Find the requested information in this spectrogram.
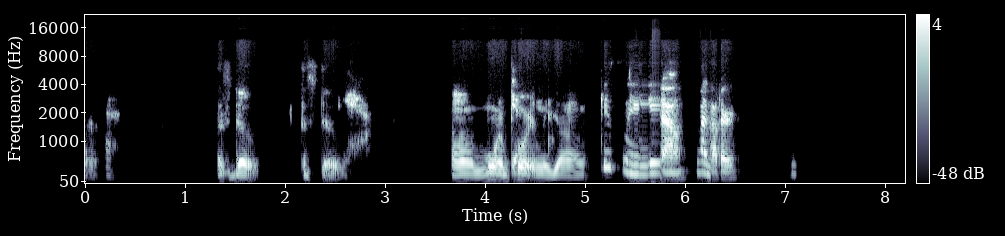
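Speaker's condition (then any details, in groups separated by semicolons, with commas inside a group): No condition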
